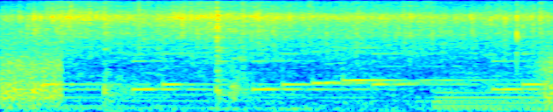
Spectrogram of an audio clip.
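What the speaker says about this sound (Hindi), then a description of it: "थोड़ा सा इसे भी फ्राई करेंगे, ज़्यादा जलाना नहीं" Onion with ginger garlic paste frying in a pan for mutton pulao, a steady, fairly loud sizzle with light stirring scrapes throughout and no talking.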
